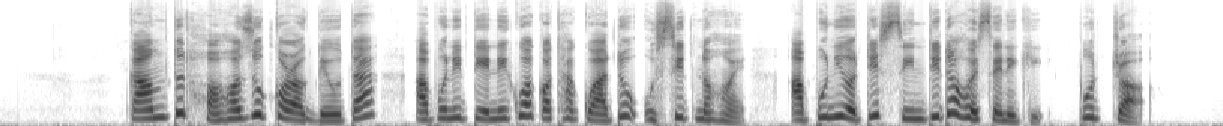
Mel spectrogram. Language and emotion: Assamese, angry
